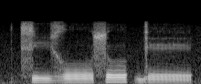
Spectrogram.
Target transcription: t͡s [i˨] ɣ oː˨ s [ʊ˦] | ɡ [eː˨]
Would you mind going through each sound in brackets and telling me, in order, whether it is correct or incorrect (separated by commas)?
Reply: correct, correct, correct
